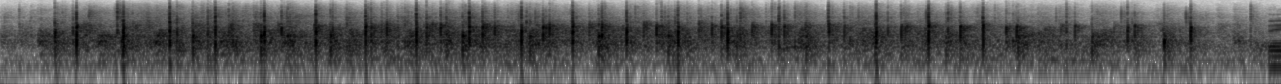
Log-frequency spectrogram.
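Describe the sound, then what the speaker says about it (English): Sustained round of applause from the audience at a city council meeting in Saline, dense overlapping claps with sharp individual peaks, moderately distant and steady for several seconds with no talking over it. "Let's give these young ladies another round of applause."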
